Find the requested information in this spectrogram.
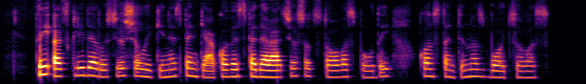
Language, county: Lithuanian, Klaipėda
